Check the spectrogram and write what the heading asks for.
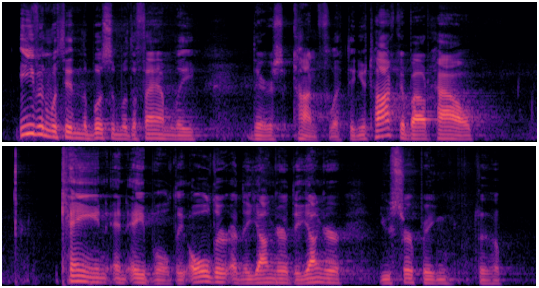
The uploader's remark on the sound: This event by Cardus was recorded on 15th March 2016 at The Glenn Gould Studio in Toronto, Canada.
